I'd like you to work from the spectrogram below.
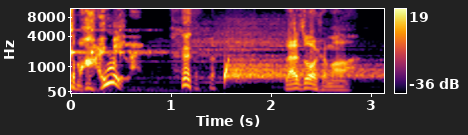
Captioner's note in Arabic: يضحك ساخرًا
